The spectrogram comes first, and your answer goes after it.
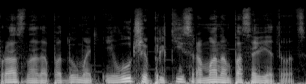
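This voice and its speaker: Fairly quick and with lively intonation, a man speaks in a dark, mellow tone. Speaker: restaurant manager. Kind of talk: casual chat.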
